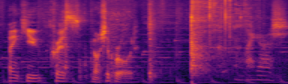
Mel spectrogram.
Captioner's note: fake glass shattering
